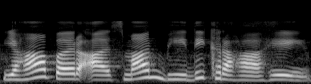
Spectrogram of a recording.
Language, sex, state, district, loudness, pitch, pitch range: Hindi, female, Madhya Pradesh, Dhar, -13 LUFS, 230 Hz, 215-280 Hz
